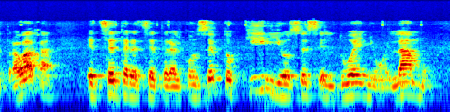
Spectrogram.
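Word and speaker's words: κύριος: español como señor es la palabra kyrios o curioso depende de cómo se pronuncie pero vamos a pronunciarnos nosotros como kyrios que es a lo mejor más porque es más fácil y dice él kyrios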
